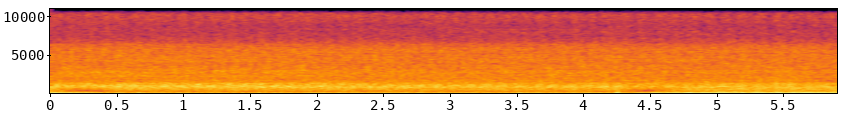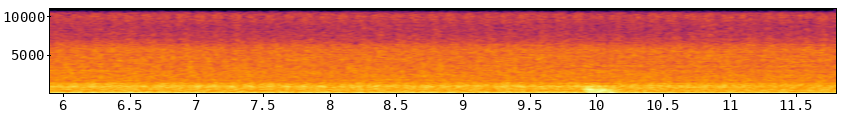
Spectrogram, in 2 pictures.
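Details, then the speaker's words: GM LS4 V8 in a Pontiac Grand Prix GXP, cold first start after replacing the spark plugs and wires. It settles into a steady, even idle with only a rare miss, normal when cold, and no knocking or ticking. Normal idle. "seems to be running okay. As usual on the first startup when the motor's cold, and this motor was cold when I did this, you're gonna get a miss here and there, but that's normal."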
